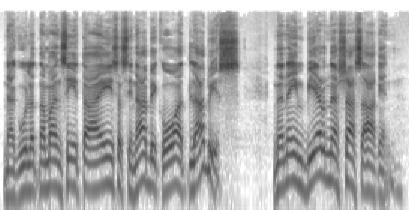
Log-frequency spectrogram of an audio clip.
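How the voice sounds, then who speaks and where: A man's voice: fairly high pitch, normal speed, no room sound, clean studio sound. A man with a Filipino accent hosting and narrating dramatic stories as on a radio drama programme.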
